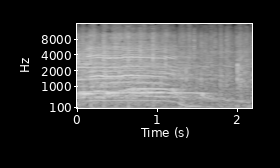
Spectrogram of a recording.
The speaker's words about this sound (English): Yay! Wow. It sounds like a crowd of 3,400 people, the same number that were at the Dignation party yesterday.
